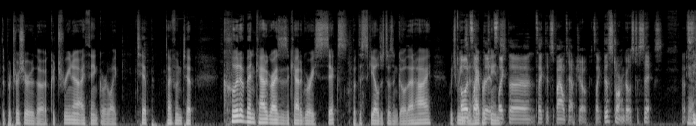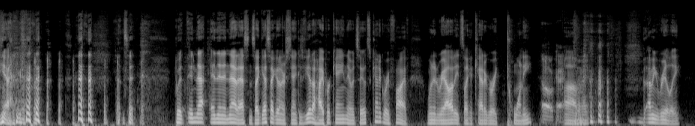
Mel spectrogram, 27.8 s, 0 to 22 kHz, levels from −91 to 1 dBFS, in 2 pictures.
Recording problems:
none

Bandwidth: 15.5 kHz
